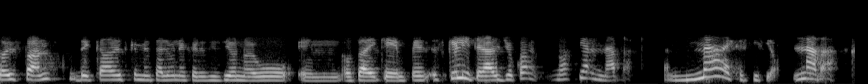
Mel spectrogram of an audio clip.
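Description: With a plain, everyday voice, a woman speaks at medium pitch and a moderate pace, with ordinary pitch variation and hardly any pauses. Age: 20s. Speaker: business student. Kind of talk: interview.

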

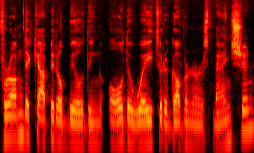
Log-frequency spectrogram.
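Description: On a very clean recording with a silent background and a dry, close sound with no echo, a man with a Spanish accent speaks at a moderate pace in a dark, mellow tone with fairly even intonation. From Puerto Rico. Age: 30s. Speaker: politician. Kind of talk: interview. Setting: in person in San Juan.

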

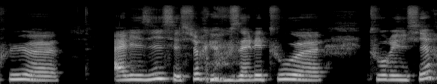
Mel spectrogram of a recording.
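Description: A woman at medium pitch and a fairly slow pace, with fairly even intonation, on a very clean recording with a silent background. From France, Yvelines near Versailles. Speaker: beauty brand co-founder. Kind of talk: interview. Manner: halting.

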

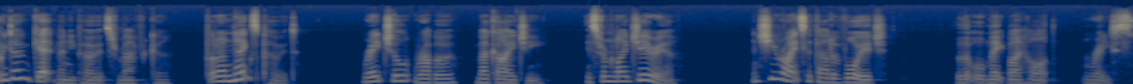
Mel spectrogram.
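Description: In a very clean recording with a silent background, a woman with a British accent speaks at a moderate pace in a fairly low, dark, mellow voice, with very wide pitch swings and long, frequent pauses. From London, England. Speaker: podcast host. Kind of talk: poetry podcast presenting and reading aloud.

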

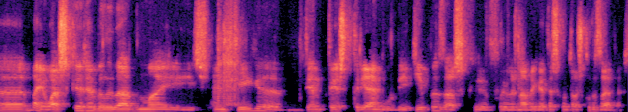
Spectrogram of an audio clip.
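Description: Fairly even in intonation, a man speaks at a moderate pace and medium pitch. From Lisbon, Portugal. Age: 30s. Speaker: American football club member. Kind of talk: podcast interview. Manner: halting, many fillers.

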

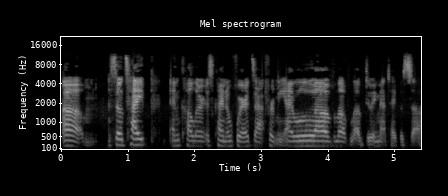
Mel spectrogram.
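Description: A woman with an American accent speaks in a fairly low pitch with vocal fry and ordinary pitch variation. Her tone is bright and sharp, and the sound is dry and close with no echo. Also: moderate pace. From New York City, Brooklyn. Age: 20s. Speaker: graphic designer and illustrator. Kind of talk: interview, casual chat.

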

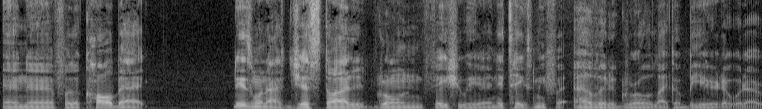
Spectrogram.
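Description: In a Brooklyn accent, a man with a very deep, low pitch and a dark, mellow tone speaks at a fairly quick pace with fairly even intonation, on a very clean recording with a silent background. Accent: New York (Brooklyn). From Brooklyn, New York (Flatbush). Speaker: comedian and actor. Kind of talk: casual chat.

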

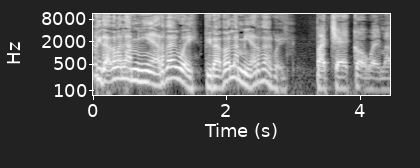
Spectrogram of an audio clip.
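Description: At a moderate pace and with lively intonation, a man talks in a normal speaking voice. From Guadalajara, Jalisco, Mexico. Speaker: bassist and music producer. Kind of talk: casual interview chat.

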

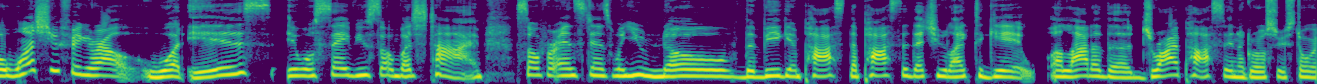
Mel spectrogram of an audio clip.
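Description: On a very clean recording with a silent background, a woman in an ordinary speaking voice talks at a fairly quick pace with hardly any pauses, very even loudness, a fairly high pitch and ordinary pitch variation. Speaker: podcast host. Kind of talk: solo podcast monologue. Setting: recording in a closet. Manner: laughs often.

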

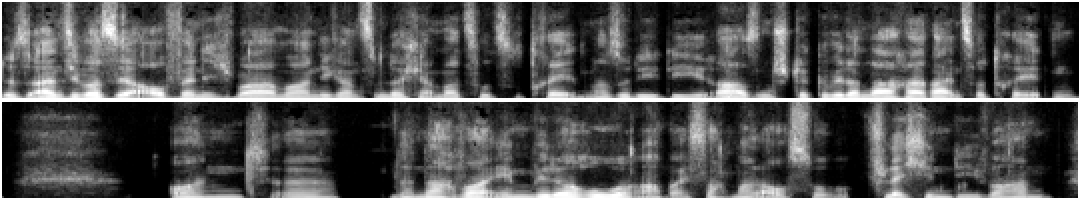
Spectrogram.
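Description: A man with a fairly low voice speaks at a fairly quick pace with ordinary pitch variation, on a very clean recording with a silent background and a dry, close sound with no echo. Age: 50s. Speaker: head groundskeeper. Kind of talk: interview. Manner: halting.

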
